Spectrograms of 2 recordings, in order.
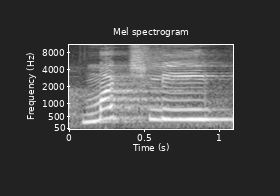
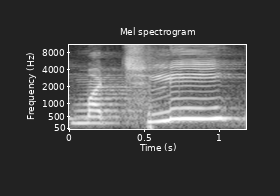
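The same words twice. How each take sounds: First: Said in the usual way. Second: Slow, higher drawn-out word; sounding out words. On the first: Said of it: "क्या शब्द बन गया?". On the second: Shown as a demonstration. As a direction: stretch it out with a lift. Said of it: "तो क्या शब्द बन गया?".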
